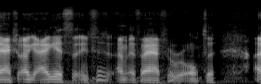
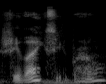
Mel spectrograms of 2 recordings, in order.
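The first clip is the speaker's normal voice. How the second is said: hushed, very quiet mutter under the breath; 3 semitones higher, 13 dB quieter than usual. Retelling a man's remark to the storyteller about a girl, said quietly under the breath. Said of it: "He kind of like says it quietly".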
